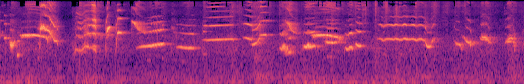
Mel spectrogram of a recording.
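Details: A tame Oriental magpie-robin sings loud, varied phrases of chirps, slurred whistles and sustained tones, short notes packed between longer clear whistles.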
